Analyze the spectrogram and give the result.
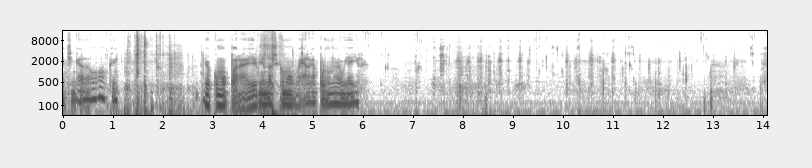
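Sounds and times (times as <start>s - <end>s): chewing crisp salad: 6.0s - 13.9s.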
